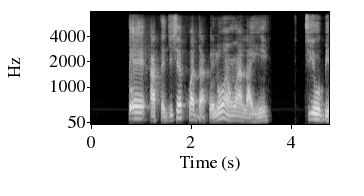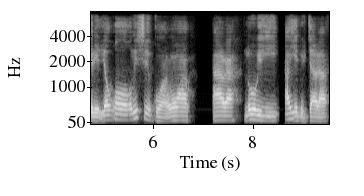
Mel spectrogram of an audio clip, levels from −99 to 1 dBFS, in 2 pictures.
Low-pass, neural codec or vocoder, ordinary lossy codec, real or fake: 7.2 kHz; codec, 16 kHz, 1 kbps, FunCodec, trained on Chinese and English, 50 frames a second; none; fake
